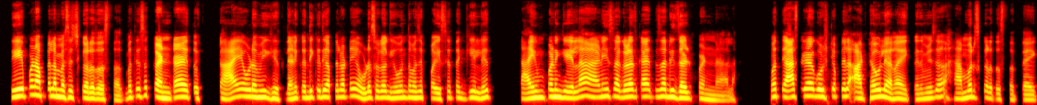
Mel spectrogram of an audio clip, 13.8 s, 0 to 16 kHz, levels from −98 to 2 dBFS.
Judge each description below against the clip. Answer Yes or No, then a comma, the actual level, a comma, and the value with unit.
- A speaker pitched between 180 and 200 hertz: Yes, high, 190 Hz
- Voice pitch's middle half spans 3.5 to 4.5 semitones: Yes, average, 3.9 semitones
